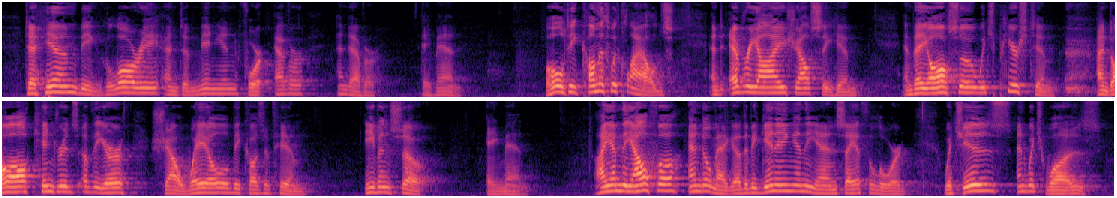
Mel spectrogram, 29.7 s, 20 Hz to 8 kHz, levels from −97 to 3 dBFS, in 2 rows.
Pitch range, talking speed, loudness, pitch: 110-170 Hz, 120 wpm, -24 LUFS, 140 Hz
